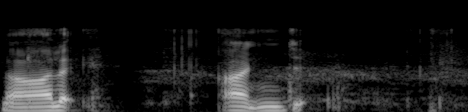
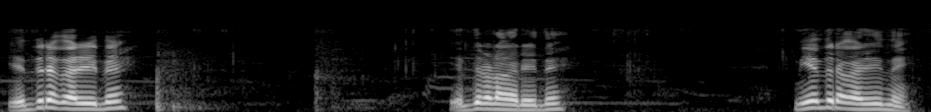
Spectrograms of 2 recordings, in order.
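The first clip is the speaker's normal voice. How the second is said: raised-voice questioning of an animal; loud, higher chiding question; scolding a crying pet; 5 semitones higher, 6 dB louder than usual. Real, not acted. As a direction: ask the pet loudly, pitched up. Asking the crying animal why.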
